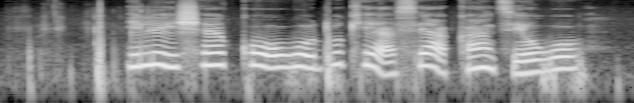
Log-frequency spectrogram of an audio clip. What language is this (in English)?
Yoruba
